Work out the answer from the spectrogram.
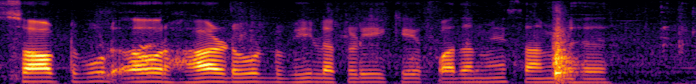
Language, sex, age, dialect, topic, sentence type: Hindi, male, 18-24, Awadhi Bundeli, agriculture, statement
